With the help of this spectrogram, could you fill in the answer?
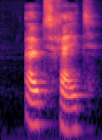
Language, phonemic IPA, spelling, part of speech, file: Dutch, /ˈœy̯tˌsxɛi̯t/, uitscheidt, verb, Nl-uitscheidt.ogg
- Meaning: second/third-person singular dependent-clause present indicative of uitscheiden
